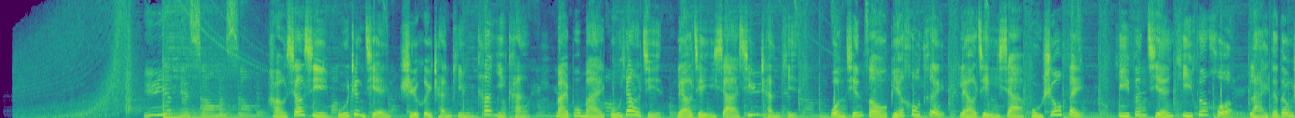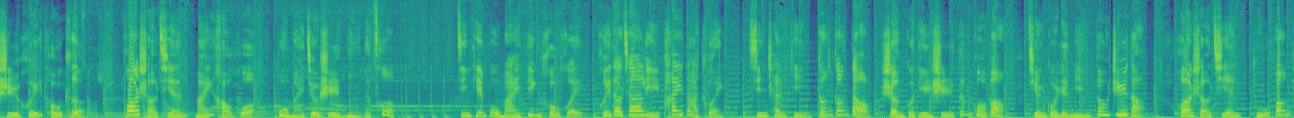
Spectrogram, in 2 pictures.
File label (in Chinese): 摆地摊广告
